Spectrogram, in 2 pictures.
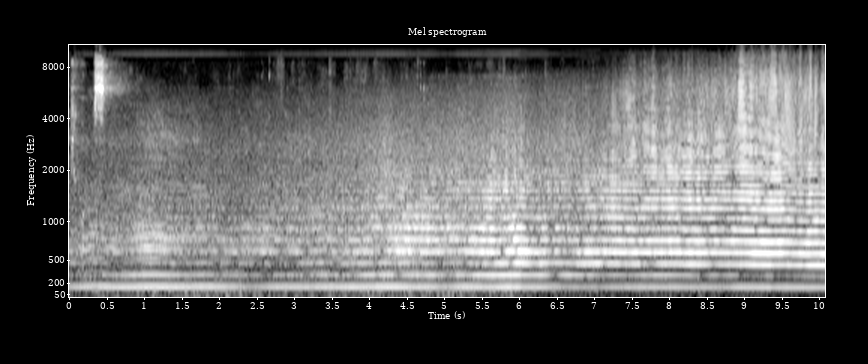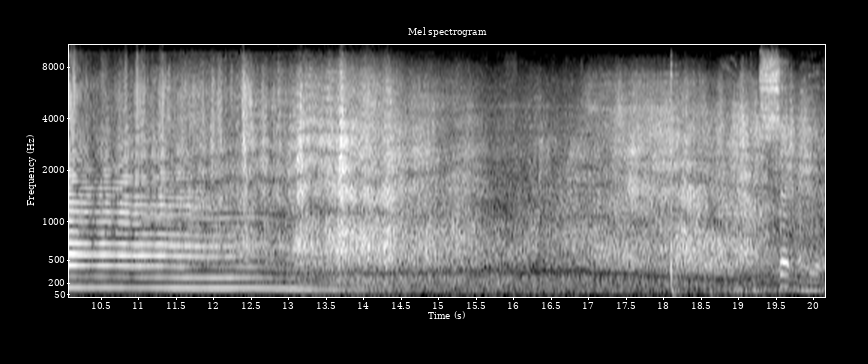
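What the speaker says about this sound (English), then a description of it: "Certainly hear those jet engines." A Pitts S2S biplane fitted with jet engines performs an air show display, its loud jet roar and whine sweeping past nearby and gradually falling in pitch as it climbs away.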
